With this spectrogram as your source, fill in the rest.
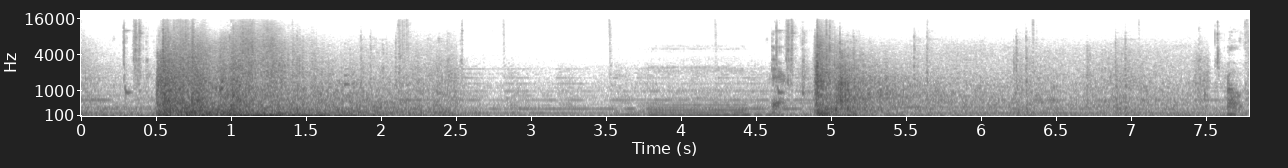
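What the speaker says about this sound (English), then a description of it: "let's get you on cannons." Cannon fire in the Abandon Ship naval combat video game: a loud, deep booming blast with a rumbling tail, followed by a few quieter mechanical clunks and a second sharper boom, with no talking.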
